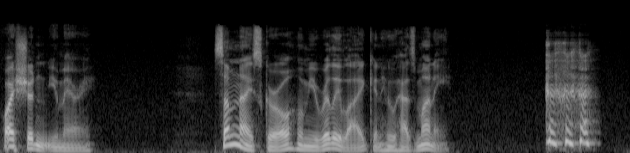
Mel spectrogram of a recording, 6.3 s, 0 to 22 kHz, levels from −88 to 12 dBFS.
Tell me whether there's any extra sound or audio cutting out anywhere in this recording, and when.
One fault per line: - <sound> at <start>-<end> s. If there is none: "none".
- laugh at 5.5-6.0 s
